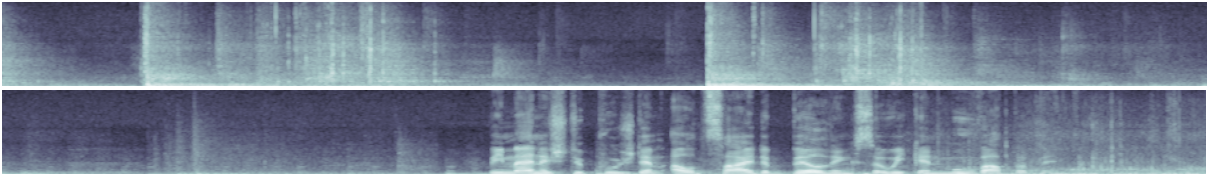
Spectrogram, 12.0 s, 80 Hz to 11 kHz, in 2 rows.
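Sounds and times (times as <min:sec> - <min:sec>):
airsoft rifle shots: 0:00.0 - 0:02.3, 0:03.5 - 0:05.0.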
